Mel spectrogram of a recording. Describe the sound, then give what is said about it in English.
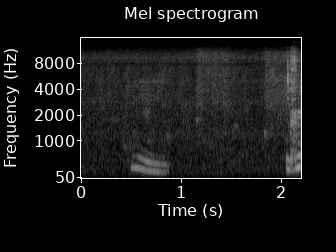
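Warm water runs steadily from a tap into a bathtub, a soft continuous rushing hiss, with a short vocal sound early on and a voice starting up at the end. “I'm gonna sit closer to where the water's coming out because it's warm over there.”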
